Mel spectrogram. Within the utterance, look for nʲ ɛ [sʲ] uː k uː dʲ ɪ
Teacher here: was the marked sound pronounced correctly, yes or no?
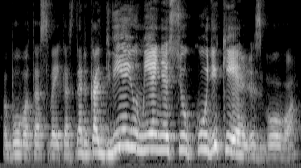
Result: yes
